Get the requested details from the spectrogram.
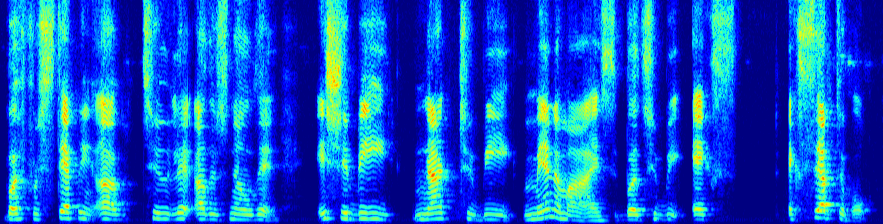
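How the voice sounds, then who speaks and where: Measured, slow-talking female co-host. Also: fairly low pitch, fairly bright tone. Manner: measured, formal phrasing. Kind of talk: casual talk show chat.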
